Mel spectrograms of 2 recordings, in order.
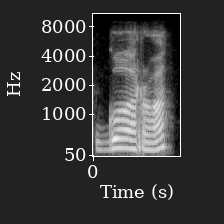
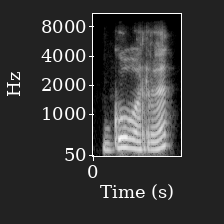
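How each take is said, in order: First: The second vowel is a full 'o' sound. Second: The second vowel sounds like an 'e'. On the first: The speaker calls it wrong. "tidak Gorod" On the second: The speaker calls it right. "O yang di belakang dibacanya jadi E"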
